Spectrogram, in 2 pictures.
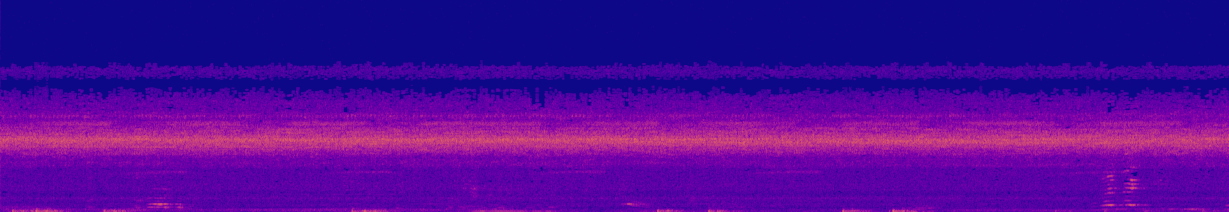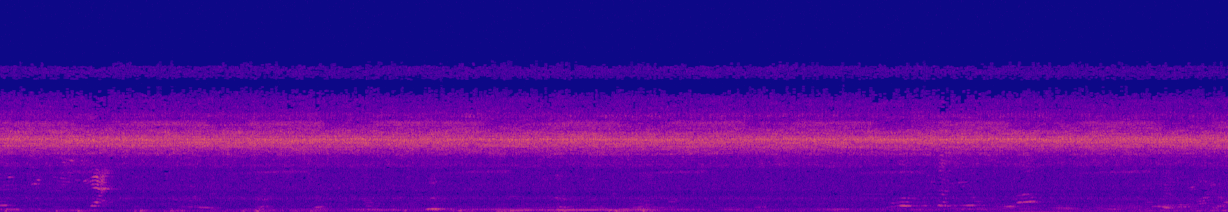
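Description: Distant fireworks: irregular dull booms, most of them in the first ten seconds and fewer and weaker after that, over a steady high-pitched hiss.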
